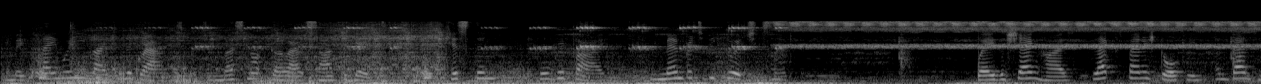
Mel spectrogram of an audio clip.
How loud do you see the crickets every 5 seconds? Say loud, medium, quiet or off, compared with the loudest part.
medium, loud, loud.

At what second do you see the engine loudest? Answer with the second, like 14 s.
4 s.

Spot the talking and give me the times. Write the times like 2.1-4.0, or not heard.
0.0-8.1, 9.8-12.5.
